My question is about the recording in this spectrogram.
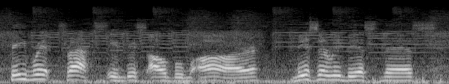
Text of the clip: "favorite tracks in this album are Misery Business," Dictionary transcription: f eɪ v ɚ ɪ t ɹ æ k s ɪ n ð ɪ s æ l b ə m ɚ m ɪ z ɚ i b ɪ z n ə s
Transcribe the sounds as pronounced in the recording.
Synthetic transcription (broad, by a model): f eɪ v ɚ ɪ t ɹ æ k s ɪ n ð ɪ s æ l b ə m ɚ m ɪ z ɚ i b ɪ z n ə s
